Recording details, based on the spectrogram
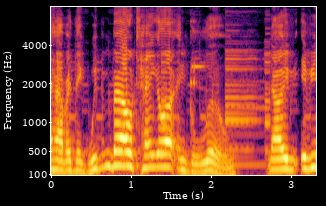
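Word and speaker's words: Tangela: like to call it I I call it Tang tangula but tangula I think is actually the proper pronunciation for it give me a second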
